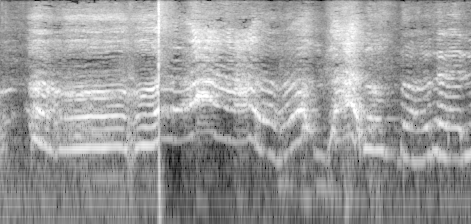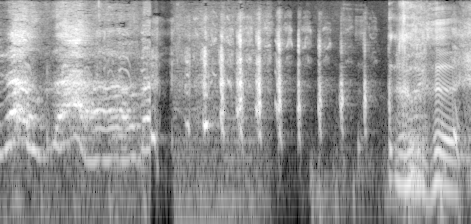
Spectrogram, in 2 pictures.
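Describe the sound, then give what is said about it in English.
Exaggerated, high-pitched moaning from a played video, with a wavering, sliding pitch, plays loudly for several seconds, then gives way to choppy bursts of laughter before a final moan. “What? the nerd glasses moan was that?”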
